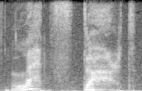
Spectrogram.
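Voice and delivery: whispered with relish; conspiratorial whisper; eager whisper. Acted. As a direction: breathe it close to their ear. Luna eager, leaning in close.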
